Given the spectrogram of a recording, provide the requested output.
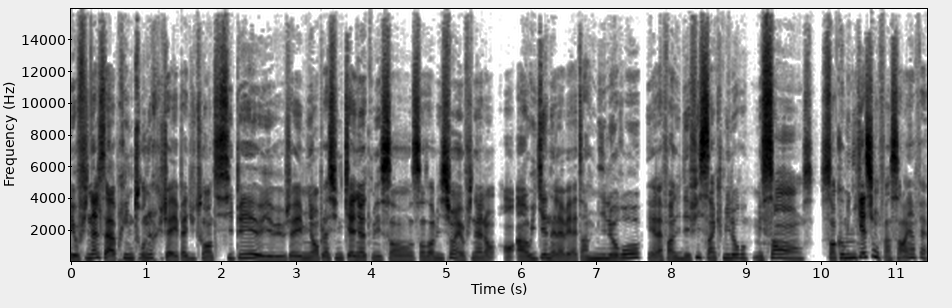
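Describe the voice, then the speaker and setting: A woman with a medium-pitched voice talks at a very fast pace with hardly any pauses, her loudness very even and her pitch variation ordinary. The recording is very clean and the background silent. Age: 20s. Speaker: business school student. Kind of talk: podcast testimony. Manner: hesitant, many fillers.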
